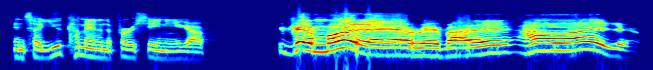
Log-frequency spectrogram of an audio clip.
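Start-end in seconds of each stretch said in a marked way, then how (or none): 2.7-6.2 put-on very slow, tipsy-drunk delivery. Showing an actor playing a drunk character too obviously: acting drunk. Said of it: "your character says your character is drunk".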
